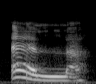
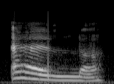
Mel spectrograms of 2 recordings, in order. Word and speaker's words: elle: And the second one, she, in English, in French, is pronounced elle, elle, and that is spelled E, D, L, E, E, D, L, E, and that is elle again.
